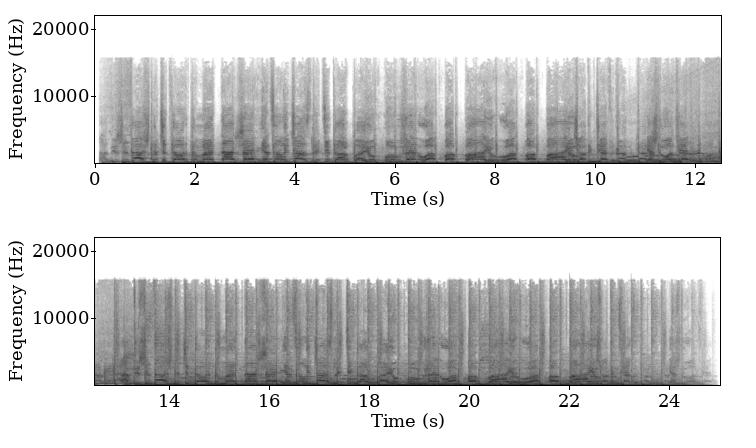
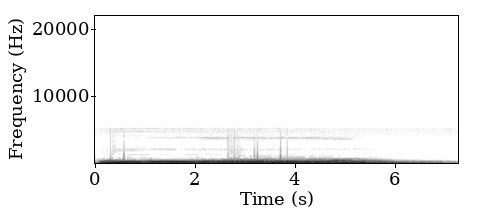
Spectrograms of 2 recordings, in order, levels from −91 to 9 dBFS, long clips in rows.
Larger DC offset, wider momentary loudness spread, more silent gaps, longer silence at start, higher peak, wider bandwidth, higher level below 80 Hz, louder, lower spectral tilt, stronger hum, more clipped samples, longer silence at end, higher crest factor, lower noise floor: neither; second, 6 LU vs 13 LU; neither; about the same, 0.1 s vs 0.05 s; about the same, 0 dBFS vs 0 dBFS; first, 16 kHz vs 1 kHz; first, -12 dBFS vs -22 dBFS; about the same, -12 LUFS vs -12 LUFS; second, -5.5 dB/octave vs -16 dB/octave; neither; neither; second, 0.3 s vs 0.7 s; about the same, 10 dB vs 12 dB; second, -35 dBFS vs -43 dBFS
